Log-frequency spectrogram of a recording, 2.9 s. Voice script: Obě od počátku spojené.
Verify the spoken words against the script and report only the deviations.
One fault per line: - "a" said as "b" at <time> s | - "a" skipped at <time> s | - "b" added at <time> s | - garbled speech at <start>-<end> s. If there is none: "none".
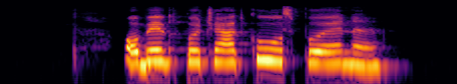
none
